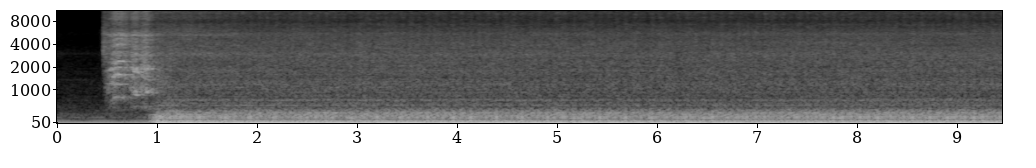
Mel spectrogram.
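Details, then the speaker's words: Kawasaki ZX400 engine-swapped bike after freeing a stuck-closed float in the second carburettor: strong, even four-cylinder note settling into a smooth steady run, no misfire; all four cylinders firing. "not yes guys all the four misses are working"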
